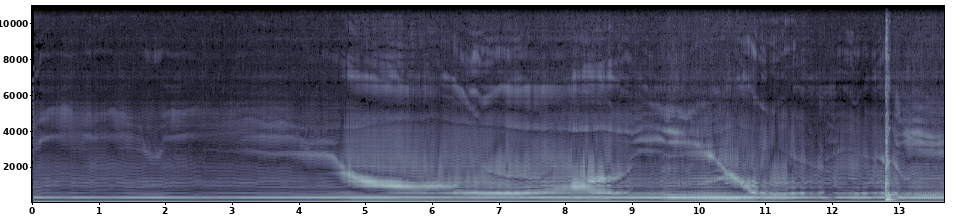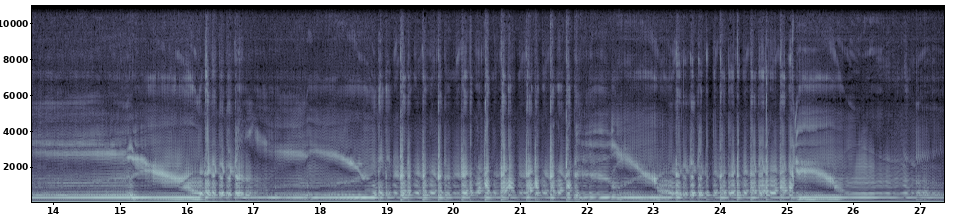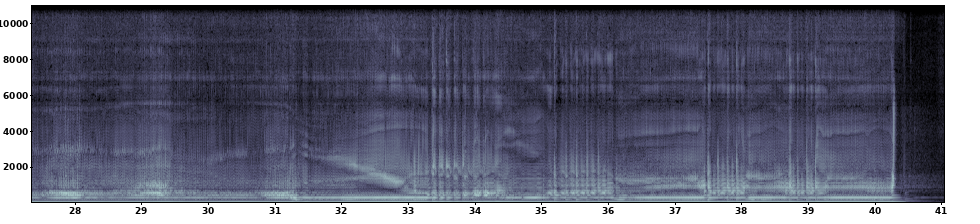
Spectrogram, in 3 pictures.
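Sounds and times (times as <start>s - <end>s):
didgeridoo: 0.0s - 41.0s.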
